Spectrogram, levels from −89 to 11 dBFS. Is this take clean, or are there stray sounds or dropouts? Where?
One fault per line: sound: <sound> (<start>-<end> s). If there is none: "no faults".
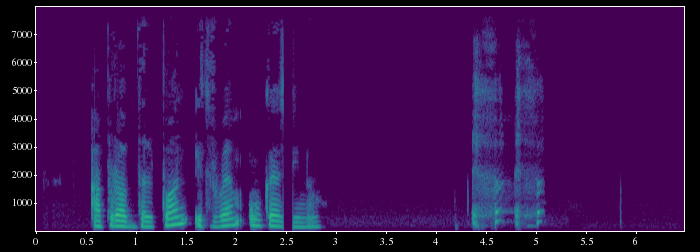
sound: dropout (2.5-2.6 s)
sound: laugh (4.2-5.1 s)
